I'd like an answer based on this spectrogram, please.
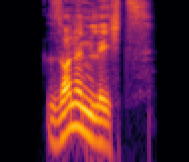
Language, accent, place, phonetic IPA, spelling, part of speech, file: German, Germany, Berlin, [ˈzɔnənˌlɪçt͡s], Sonnenlichts, noun, De-Sonnenlichts.ogg
- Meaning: genitive singular of Sonnenlicht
